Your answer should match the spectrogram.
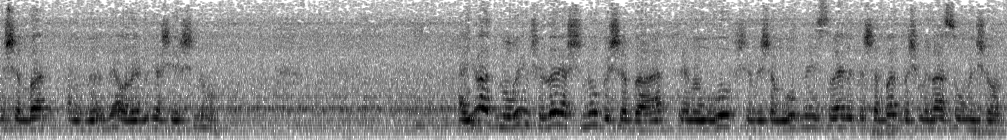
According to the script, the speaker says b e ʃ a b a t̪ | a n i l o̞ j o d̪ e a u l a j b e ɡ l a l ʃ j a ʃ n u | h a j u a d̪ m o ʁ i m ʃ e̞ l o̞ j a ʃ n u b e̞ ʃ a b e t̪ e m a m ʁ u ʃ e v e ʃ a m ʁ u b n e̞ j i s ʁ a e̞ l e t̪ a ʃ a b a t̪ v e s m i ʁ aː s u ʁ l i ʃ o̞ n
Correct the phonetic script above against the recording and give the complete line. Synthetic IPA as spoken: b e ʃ a b a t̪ | a n i l o̞ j o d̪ e a u l a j b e ɡ l a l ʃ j a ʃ n u | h a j u a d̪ m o ʁ i m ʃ e̞ l o̞ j a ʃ n u b e̞ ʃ a b a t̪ e m a m ʁ u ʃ e v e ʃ a m ʁ u b n e̞ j i s ʁ a e̞ l e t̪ a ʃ a b a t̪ b e ʃ m i ʁ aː s u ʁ l i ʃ o̞ n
